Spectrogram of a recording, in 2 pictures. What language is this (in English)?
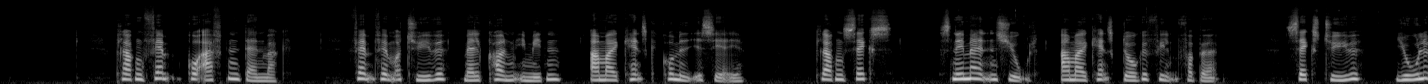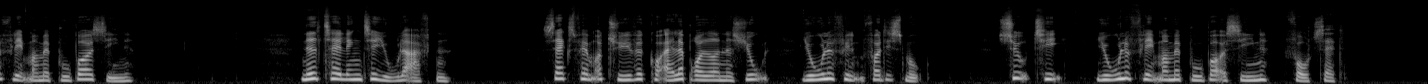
Danish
